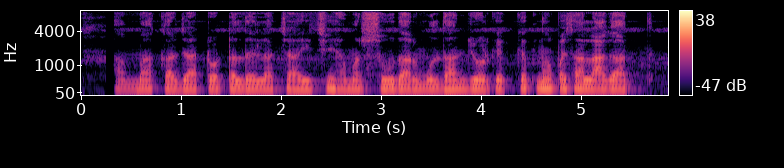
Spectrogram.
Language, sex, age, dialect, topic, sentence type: Maithili, male, 18-24, Angika, banking, question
